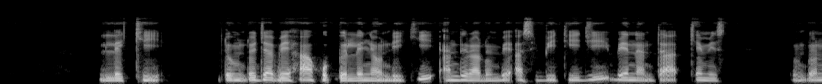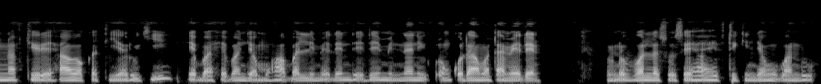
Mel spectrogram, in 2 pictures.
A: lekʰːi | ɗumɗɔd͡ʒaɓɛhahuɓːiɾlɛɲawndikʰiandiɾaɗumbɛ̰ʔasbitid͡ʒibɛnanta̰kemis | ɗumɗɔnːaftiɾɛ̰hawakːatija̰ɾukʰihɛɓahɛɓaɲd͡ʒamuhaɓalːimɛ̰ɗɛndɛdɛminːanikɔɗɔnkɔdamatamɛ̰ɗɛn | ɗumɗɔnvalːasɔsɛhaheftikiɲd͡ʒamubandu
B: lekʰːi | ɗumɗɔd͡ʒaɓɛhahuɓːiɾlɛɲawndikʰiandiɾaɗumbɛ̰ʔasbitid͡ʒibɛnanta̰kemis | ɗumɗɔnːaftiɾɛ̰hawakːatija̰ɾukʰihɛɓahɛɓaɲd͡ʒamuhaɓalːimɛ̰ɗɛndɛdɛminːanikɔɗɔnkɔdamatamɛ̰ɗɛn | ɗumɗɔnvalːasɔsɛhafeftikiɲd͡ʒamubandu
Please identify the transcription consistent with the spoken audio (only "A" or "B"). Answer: A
